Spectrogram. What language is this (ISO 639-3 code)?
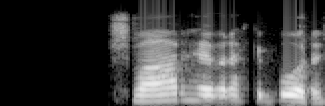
isl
